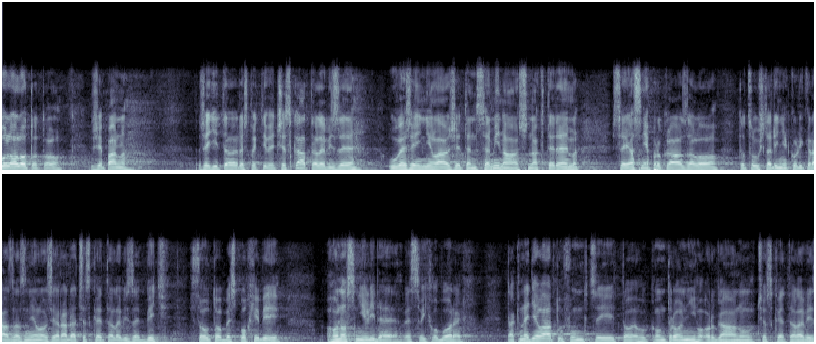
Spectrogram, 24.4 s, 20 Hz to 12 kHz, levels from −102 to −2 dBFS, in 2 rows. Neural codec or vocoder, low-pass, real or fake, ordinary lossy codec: codec, 16 kHz, 8 kbps, FreqCodec, larger model; 7.2 kHz; fake; Opus, 64 kbps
